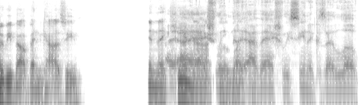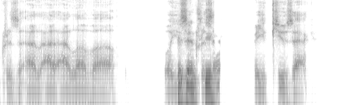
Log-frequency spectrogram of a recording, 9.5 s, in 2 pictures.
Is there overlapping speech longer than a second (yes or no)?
yes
